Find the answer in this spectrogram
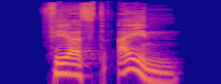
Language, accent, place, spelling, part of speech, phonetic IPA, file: German, Germany, Berlin, fährst ein, verb, [ˌfɛːɐ̯st ˈaɪ̯n], De-fährst ein.ogg
- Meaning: second-person singular present of einfahren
